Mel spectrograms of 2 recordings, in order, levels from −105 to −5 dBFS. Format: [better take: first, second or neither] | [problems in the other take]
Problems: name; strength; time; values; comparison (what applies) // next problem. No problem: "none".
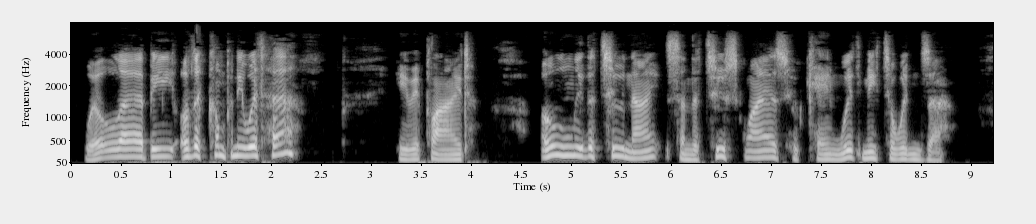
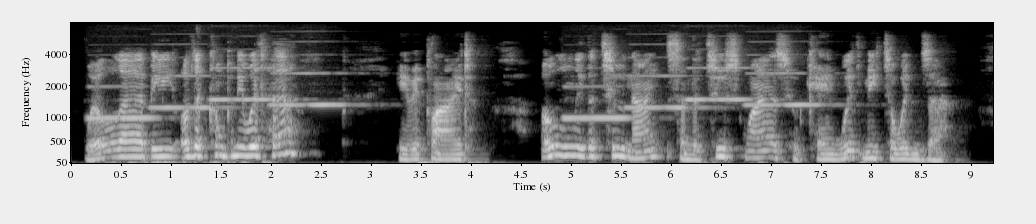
first | background sound (Wind instrument, woodwind instrument); 10 dB below the speech // room echo; dies away in 0.2 s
